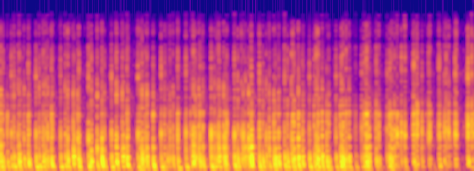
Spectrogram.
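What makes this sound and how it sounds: Long acrylic nails tap and scratch a yellow cardstock greeting card, shown open and then closed, held close to the microphone. Rapid, irregular dry taps and papery scratches run continuously with no ringing afterward.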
